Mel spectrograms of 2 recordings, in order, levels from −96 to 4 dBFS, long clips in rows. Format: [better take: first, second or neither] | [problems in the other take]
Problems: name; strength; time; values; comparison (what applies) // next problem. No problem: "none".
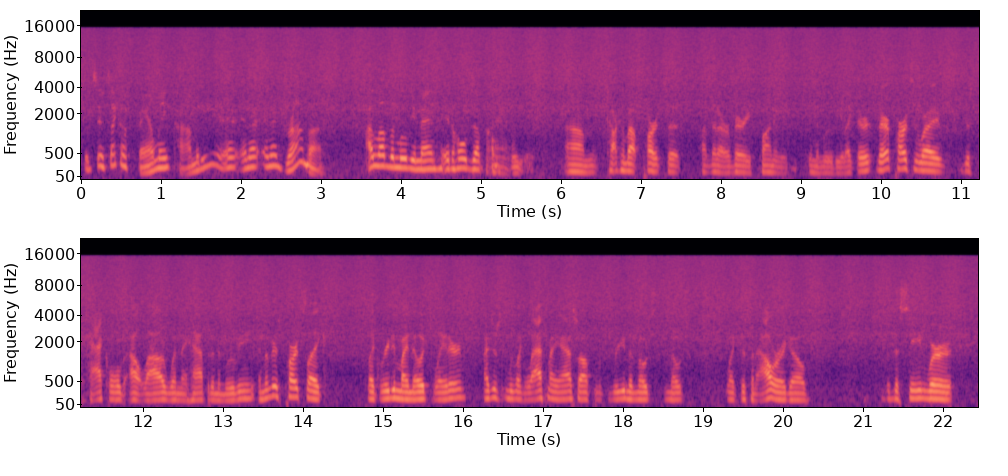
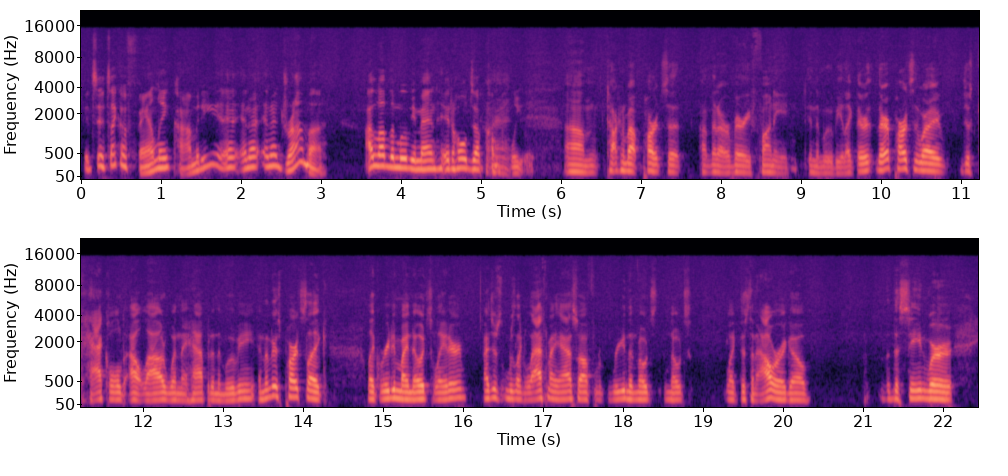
second | hiss; loud; throughout; 3 dB below the speech; faint in the second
